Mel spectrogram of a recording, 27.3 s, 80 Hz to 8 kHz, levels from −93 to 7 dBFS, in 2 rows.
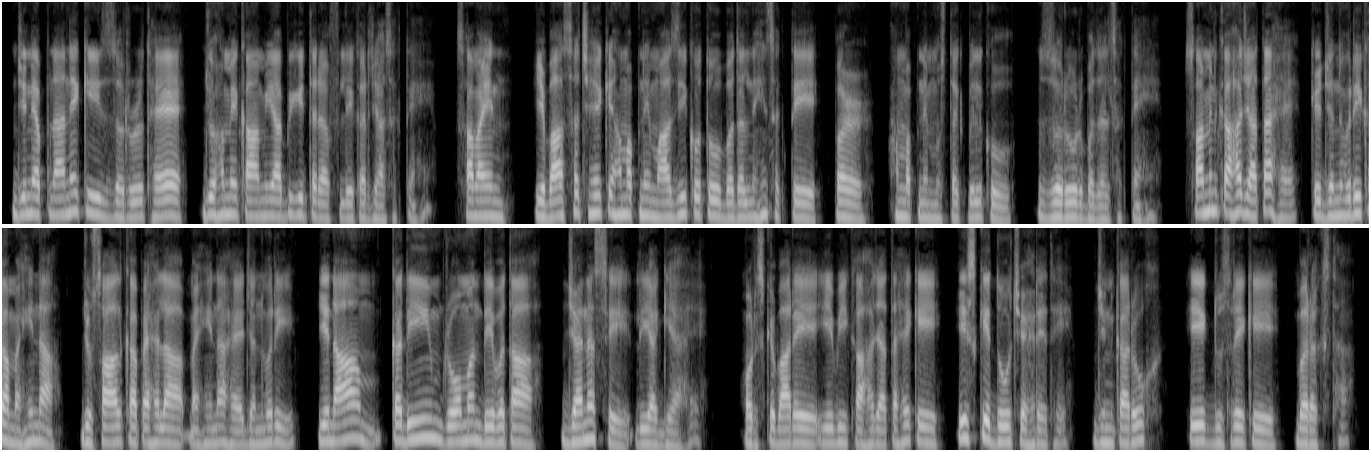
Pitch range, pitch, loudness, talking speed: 145-170 Hz, 155 Hz, -22 LUFS, 190 wpm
